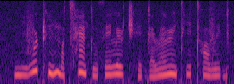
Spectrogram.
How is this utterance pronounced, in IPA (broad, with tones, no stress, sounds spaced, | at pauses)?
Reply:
m i˩ v o˧˥ ʈʰ ĩ˨˩˦ m ɒ˩ t͡sʰ æ̃˦˨ t u˩ θ e˧˥ l e˦˨ ɭ t͡ʃʰ e˩ ɡ æ˩ ɹ æ̃˧˥ ɭ ĩ˦˨ tʰ i˧˥ tʰ ɒ˦˨ v e˦˨ ɡ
